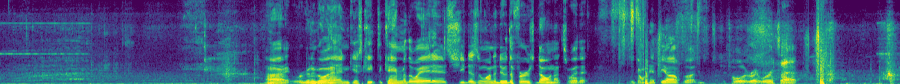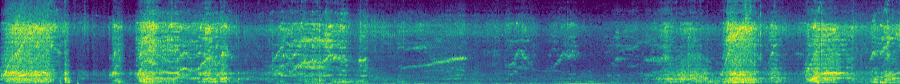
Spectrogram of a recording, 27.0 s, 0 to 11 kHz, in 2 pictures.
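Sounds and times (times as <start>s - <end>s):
rc car motor revving: 0.1s - 2.1s, 2.8s - 4.0s, 9.4s - 27.0s.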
